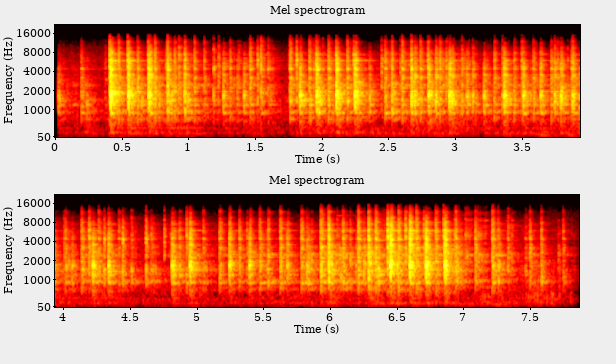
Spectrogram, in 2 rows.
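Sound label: metal rattle dull; modern warfare 2; amb emitters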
